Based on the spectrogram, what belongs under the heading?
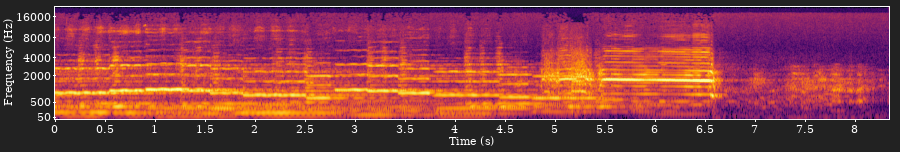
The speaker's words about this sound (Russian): Скоро добрались и до птичьего двора. Батюшки, что тут был за шум и гам.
